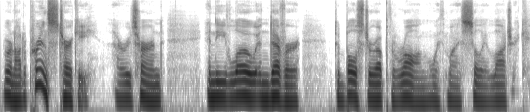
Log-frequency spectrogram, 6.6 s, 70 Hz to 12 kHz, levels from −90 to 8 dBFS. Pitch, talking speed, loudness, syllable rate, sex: 130 Hz, 190 wpm, -17 LUFS, 6.1 syllables/s, male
